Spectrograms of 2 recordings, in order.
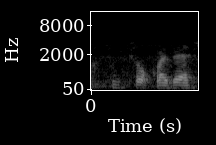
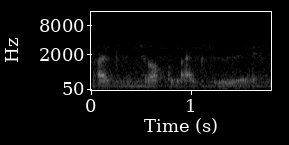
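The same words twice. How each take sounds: First: Soft, lightly put-on voice; voiced softly, as one of several voices; another voice. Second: Very low, hushed put-on voice; different voice. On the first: Showing viewers another voice, soft and lightly put on. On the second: Showing viewers another voice, very low and hushed. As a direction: drop right down, almost voiceless. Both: Shown as a demonstration. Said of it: "I do lots of different voices".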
